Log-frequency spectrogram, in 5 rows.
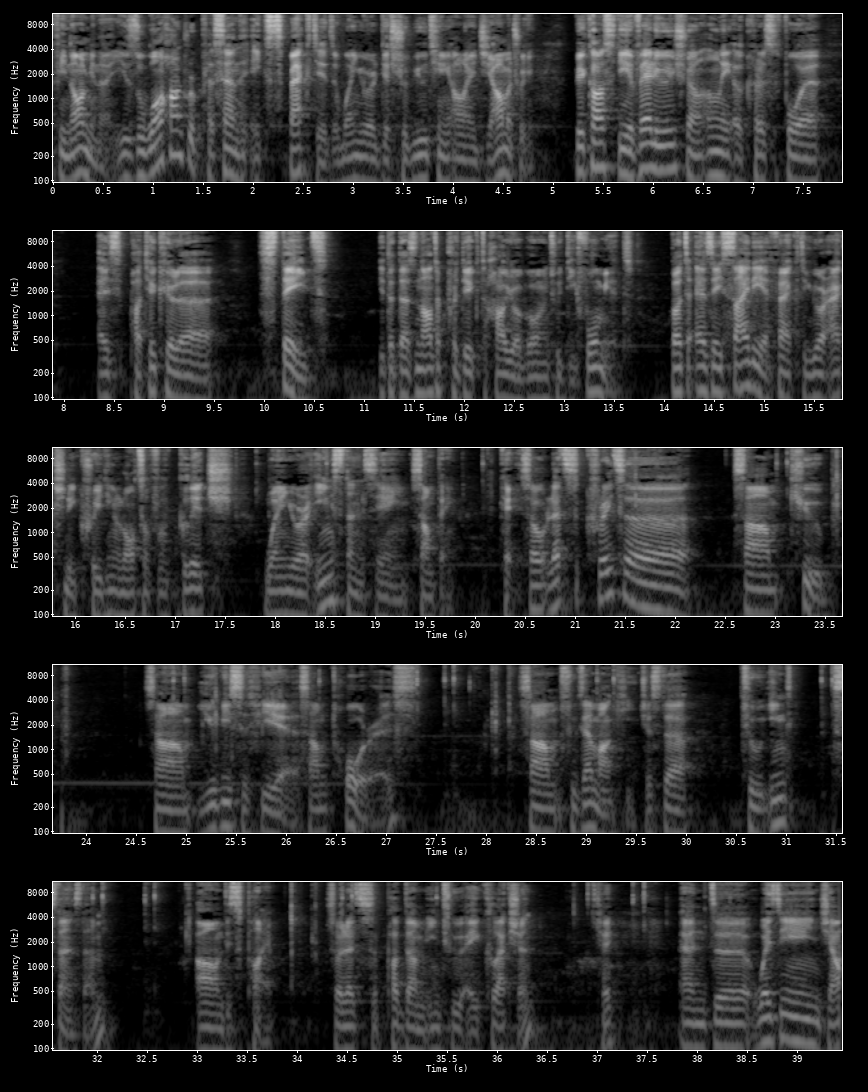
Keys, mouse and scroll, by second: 17.5-18.6 middle drag, 18.6 alt+shift+click, 19.1-20.2 middle drag, 20.2 click, 21.7 shift+a, 23.7 shift+a, 25.4 shift+a, 28.2 shift+a, 31.5 ctrl+click, 32.1 ctrl+click, 32.6 ctrl+click, 34.1 m, 37.5 click, 38.2-39.4 middle drag.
